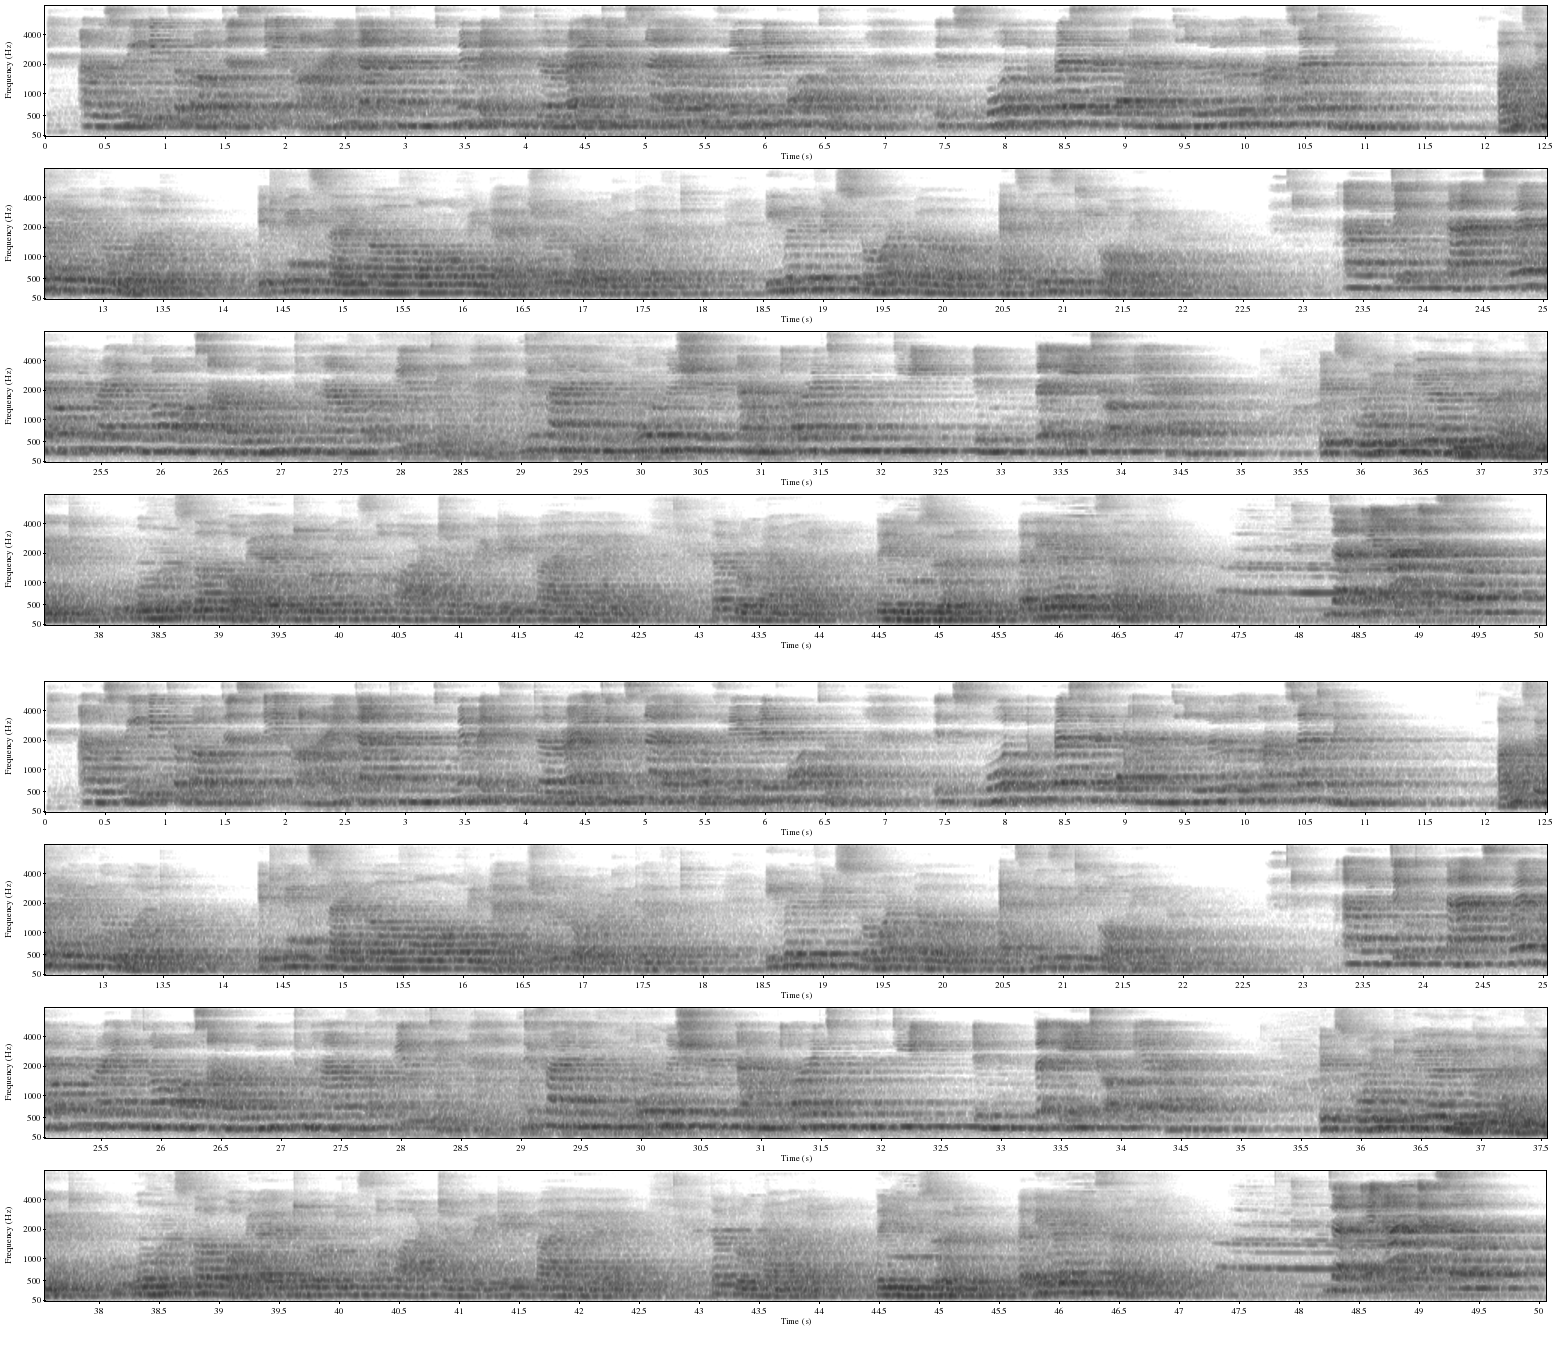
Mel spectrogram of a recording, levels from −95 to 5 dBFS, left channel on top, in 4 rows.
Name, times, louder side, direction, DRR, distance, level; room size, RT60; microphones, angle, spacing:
voice 1, 0.0-7.1 7.4-11.0 14.5-14.8 23.3-32.4 32.8-34.6 35.4-35.7 40.4-40.7 44.6-45.1 47.3-49.5, equal, 70° right, -6 dB, 0.8 m, -30 dB
voice 2, 4.2-4.5 4.9-5.5 12.1-13.4 14.3-17.6 18.5-20.2 20.5-21.8 35.6-37.7 38.0-42.4 42.8-45.2 45.6-46.7, equal, 10° right, -9 dB, 0.5 m, -28 dB
3.9 x 2.4 x 3.5 m, 2.9 s
head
